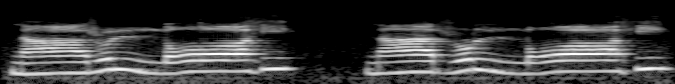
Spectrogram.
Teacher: ہے، کھڑی زبر ہے، اس کو ہم پر پڑھیں گے، نارل، پہلا لام باریک تھا، دوسرے لام کو پر پڑھیں گے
